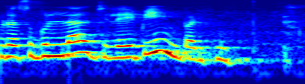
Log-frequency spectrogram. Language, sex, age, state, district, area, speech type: Urdu, female, 30-45, Bihar, Supaul, rural, spontaneous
